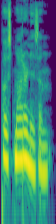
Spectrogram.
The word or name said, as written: postmodernism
